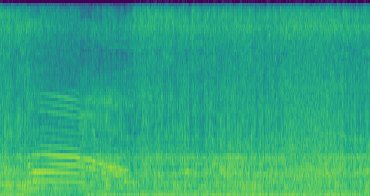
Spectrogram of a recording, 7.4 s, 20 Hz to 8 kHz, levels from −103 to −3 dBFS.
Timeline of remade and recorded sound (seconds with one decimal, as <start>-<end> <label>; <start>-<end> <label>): 0.0-0.8 remade; 0.8-1.6 recorded; 1.6-5.7 remade; 5.7-6.5 recorded; 6.5-7.4 remade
